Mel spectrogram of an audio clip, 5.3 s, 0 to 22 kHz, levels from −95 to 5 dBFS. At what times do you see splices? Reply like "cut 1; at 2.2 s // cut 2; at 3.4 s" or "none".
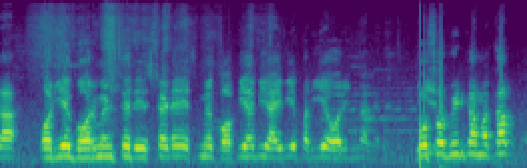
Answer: cut 1; at 4.1 s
